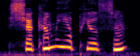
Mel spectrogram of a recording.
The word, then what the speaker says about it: Şaka mı yapıyorsun: Do not pronounce that R letter there to sound more natural. Şaka mı yapıyorsun?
